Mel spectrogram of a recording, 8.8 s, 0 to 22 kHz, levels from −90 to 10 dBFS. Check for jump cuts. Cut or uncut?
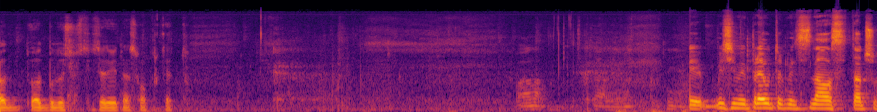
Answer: uncut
